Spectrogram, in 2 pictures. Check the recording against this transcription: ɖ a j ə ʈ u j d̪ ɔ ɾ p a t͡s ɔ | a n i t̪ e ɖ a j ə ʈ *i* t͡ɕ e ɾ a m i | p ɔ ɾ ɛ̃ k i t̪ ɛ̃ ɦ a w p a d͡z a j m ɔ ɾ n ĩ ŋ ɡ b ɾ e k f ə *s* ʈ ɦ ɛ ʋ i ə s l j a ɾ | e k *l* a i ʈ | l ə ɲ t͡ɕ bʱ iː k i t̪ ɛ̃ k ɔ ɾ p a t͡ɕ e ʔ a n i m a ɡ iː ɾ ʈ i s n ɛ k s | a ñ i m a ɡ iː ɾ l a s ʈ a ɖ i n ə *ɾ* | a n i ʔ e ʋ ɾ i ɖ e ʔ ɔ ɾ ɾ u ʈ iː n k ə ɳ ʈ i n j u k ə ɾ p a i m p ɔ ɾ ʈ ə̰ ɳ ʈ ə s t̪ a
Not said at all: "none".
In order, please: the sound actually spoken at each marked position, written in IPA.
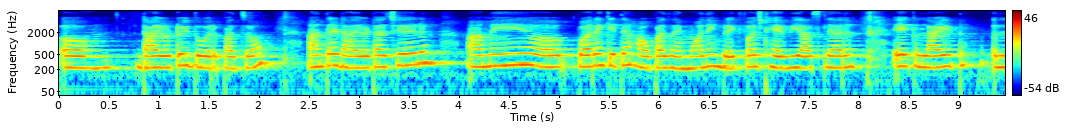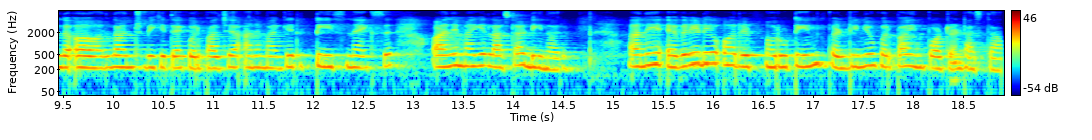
a, s, l, ɾ

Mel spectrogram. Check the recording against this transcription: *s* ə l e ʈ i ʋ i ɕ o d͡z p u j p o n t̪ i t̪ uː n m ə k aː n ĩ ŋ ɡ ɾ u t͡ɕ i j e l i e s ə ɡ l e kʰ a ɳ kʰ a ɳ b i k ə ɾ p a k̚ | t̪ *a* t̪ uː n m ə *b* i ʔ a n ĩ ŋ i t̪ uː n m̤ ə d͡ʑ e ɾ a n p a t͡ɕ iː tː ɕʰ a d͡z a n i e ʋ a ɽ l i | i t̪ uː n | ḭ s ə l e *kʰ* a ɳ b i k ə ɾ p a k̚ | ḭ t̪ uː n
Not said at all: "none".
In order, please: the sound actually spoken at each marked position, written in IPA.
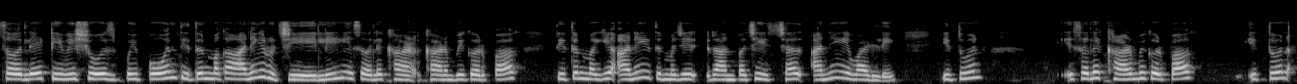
s, i, ɡ, kʰ

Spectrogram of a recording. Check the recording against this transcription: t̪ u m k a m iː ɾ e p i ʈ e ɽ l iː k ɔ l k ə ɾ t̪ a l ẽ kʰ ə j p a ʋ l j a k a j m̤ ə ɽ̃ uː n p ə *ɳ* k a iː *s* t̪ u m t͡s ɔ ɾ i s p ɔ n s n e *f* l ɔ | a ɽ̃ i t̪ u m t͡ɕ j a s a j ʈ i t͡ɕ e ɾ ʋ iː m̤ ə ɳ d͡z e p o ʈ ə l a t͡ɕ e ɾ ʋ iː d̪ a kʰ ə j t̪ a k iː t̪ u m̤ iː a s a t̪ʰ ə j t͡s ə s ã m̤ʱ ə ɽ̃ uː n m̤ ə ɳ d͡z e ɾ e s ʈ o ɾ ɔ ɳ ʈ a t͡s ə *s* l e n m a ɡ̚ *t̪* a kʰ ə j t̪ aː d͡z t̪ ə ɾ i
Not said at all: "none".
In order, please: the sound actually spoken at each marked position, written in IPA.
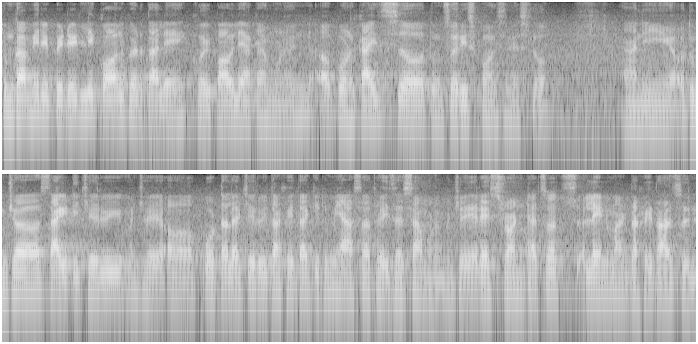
ɳ, t͡s, s, t͡s, d̪

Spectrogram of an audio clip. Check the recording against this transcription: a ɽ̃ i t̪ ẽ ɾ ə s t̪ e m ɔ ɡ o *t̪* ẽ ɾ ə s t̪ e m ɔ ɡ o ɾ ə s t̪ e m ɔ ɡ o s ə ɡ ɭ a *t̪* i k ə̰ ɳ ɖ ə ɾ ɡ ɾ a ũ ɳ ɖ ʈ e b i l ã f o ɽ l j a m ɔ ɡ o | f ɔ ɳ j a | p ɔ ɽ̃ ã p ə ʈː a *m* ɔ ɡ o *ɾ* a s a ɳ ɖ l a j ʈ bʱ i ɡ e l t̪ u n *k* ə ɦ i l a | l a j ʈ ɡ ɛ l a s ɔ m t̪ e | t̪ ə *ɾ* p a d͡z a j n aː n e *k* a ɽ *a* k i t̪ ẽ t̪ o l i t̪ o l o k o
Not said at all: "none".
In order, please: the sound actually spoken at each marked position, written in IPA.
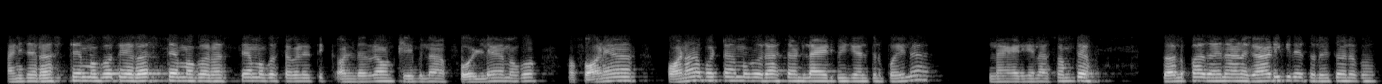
t̪, t̪, m, ɾ, p, l, ɡ, i

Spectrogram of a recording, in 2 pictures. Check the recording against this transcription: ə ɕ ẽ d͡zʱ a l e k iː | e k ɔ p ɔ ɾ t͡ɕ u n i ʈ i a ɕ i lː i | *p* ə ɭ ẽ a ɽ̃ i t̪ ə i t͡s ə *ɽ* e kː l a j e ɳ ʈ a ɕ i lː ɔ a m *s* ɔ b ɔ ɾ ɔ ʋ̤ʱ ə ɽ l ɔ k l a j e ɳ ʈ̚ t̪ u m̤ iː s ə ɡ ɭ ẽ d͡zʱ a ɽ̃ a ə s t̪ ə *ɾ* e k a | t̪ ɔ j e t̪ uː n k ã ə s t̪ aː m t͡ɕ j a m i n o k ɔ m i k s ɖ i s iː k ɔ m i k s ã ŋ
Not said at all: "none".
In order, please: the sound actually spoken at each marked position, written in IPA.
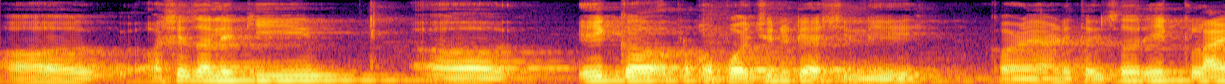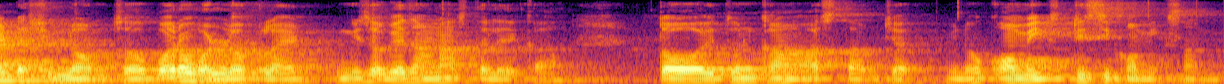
k, ɾ, t͡s, l

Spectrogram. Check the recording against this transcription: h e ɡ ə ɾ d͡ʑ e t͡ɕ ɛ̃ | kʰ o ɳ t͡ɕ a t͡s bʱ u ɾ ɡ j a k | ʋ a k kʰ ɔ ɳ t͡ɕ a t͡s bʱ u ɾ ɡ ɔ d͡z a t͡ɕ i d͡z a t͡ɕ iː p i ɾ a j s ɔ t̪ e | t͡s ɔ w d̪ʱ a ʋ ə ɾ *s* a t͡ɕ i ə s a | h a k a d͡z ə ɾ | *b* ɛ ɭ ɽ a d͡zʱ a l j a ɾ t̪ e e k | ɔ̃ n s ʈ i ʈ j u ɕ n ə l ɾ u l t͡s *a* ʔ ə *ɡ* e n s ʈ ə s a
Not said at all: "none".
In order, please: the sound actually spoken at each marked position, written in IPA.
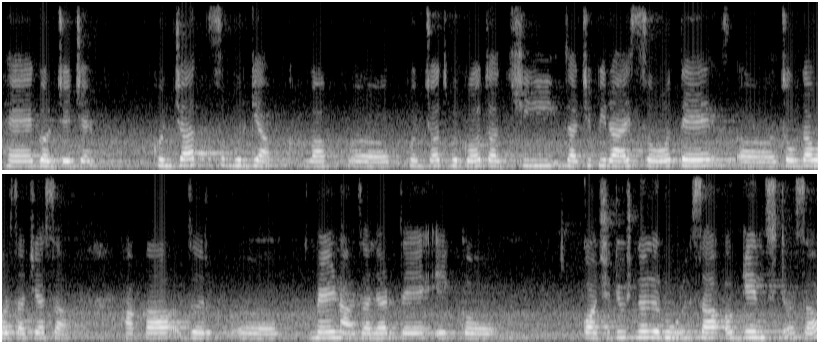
s, m, a, ɡ

